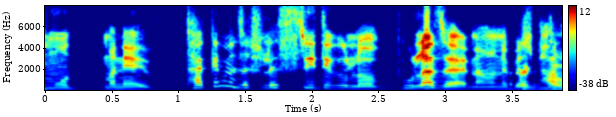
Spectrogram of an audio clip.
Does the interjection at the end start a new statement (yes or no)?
yes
